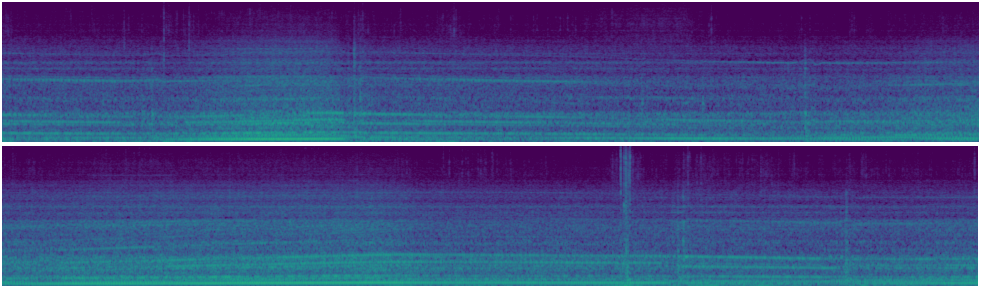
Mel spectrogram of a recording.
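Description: A motorcycle engine hums steadily and rises and falls in pitch as the bike speeds up and slows down.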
